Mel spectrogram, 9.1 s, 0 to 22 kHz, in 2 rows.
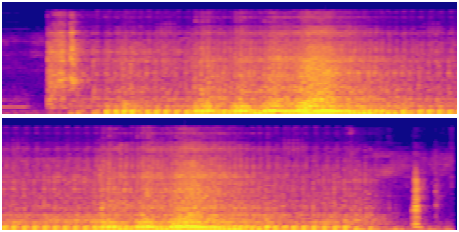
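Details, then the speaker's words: Honda Wave 110i after replacing a faulty MAP sensor (code-confirmed cause of hard starting, surging acceleration and unstable idle): engine starts at once, revs cleanly twice, steady normal idle. "โอเครู้สึกว่าบิดติดมือขึ้นเยอะนะครับแล้วก็พวกสโลว์อะไรนี่ก็ปกตินะครับ"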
